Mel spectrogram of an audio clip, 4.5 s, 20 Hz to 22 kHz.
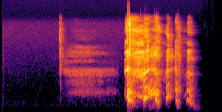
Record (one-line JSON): {"cough_length": "4.5 s", "cough_amplitude": 32767, "cough_signal_mean_std_ratio": 0.32, "survey_phase": "beta (2021-08-13 to 2022-03-07)", "age": "65+", "gender": "Female", "wearing_mask": "No", "symptom_none": true, "smoker_status": "Never smoked", "respiratory_condition_asthma": false, "respiratory_condition_other": true, "recruitment_source": "REACT", "submission_delay": "5 days", "covid_test_result": "Negative", "covid_test_method": "RT-qPCR", "influenza_a_test_result": "Negative", "influenza_b_test_result": "Negative"}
